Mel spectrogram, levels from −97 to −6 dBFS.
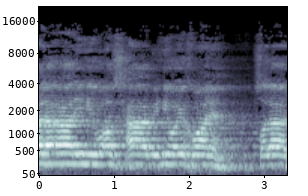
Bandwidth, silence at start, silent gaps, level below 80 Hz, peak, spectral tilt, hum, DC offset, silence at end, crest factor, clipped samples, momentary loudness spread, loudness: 14.5 kHz; 0 s; none; -60 dBFS; -4 dBFS; -5 dB/octave; none; under 0.1%; 0 s; 16 dB; under 0.1%; 13 LU; -19 LUFS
